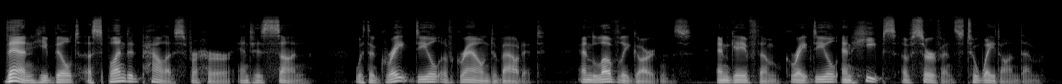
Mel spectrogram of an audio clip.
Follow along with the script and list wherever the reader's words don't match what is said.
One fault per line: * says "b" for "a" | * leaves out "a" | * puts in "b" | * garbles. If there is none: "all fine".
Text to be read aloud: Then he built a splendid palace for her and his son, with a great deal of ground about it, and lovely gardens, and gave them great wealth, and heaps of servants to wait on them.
* says "deal" for "wealth"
